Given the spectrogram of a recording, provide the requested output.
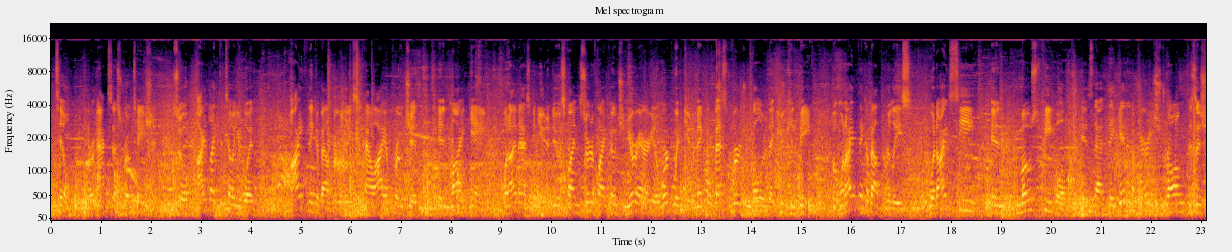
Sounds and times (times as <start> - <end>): Speech: 0.0 - 23.1.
